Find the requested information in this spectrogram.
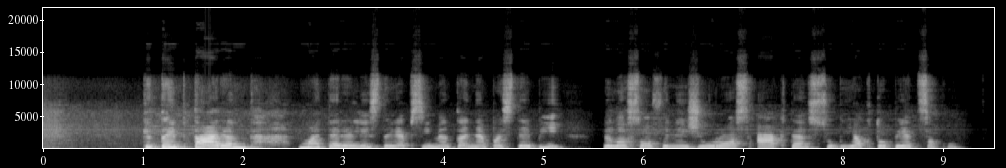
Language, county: Lithuanian, Panevėžys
